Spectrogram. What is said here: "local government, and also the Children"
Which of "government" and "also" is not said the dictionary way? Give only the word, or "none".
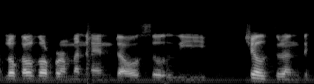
government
